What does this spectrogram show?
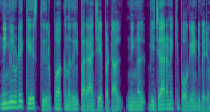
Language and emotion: Malayalam, neutral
